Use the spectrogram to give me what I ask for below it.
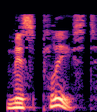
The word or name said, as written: misplaced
